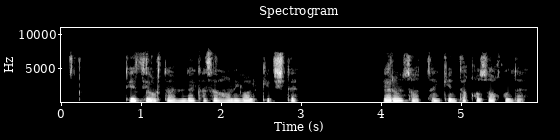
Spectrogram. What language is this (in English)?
Uzbek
